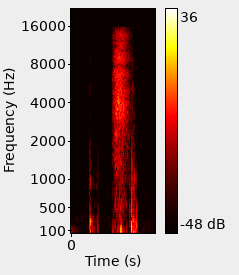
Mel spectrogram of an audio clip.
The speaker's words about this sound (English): I'll be thankful when I stop needing to blow my nose, especially when people are listening. It's not very nice, is it? No, it's not very good.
